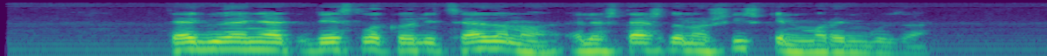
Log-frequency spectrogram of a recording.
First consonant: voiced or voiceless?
voiceless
